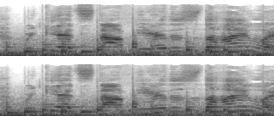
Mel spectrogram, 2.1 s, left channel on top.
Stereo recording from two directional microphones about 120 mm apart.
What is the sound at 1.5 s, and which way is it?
Speech, 25° right (ahead or behind).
